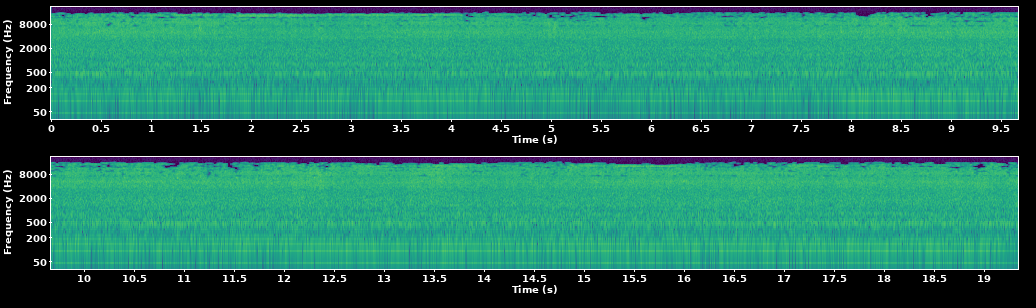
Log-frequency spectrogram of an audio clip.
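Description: Train running steadily along the track: a constant noise with a steady tone over a low hum, the hum growing stronger about eight seconds in.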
